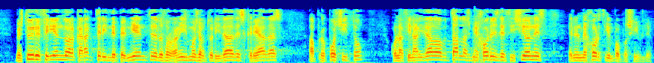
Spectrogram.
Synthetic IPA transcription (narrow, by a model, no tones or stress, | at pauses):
me̞ːst̪ojre̞fiɾje̞nd̪oalkaɾak̚t̪e̞ɾind̪e̞pe̞nd̪je̞nt̪e̞ð̞e̞lo̞so̞ɾɣanizmo̞siawt̪o̞ɾiðaðe̞skɾeað̞as | a̰pɾo̞po̞sit̪o̞ | ko̞nlafinaliðaðaðop̚t̪aɾlazme̞xo̞ɾe̞zðe̞θisjo̞ne̞sene̞lme̞xo̞ɾt̪je̞mpo̞po̞siβle̞̰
